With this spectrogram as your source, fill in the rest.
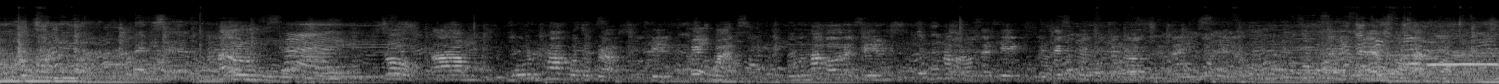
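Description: A crowd of men and women chatter and shout excitedly in a large echoing room.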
